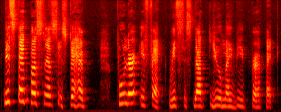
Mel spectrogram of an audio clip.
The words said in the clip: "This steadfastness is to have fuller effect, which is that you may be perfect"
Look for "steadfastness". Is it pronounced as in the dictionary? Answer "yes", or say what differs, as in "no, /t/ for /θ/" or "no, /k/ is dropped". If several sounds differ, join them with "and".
no, /p/ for /f/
